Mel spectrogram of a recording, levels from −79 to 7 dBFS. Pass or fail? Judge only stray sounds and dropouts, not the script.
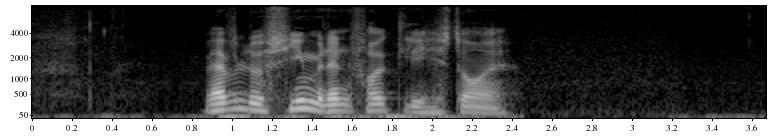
pass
